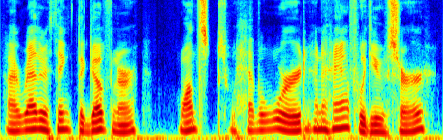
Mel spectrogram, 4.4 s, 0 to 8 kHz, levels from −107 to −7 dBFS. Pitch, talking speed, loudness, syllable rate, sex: 135 Hz, 215 wpm, -15 LUFS, 4.7 syllables/s, male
